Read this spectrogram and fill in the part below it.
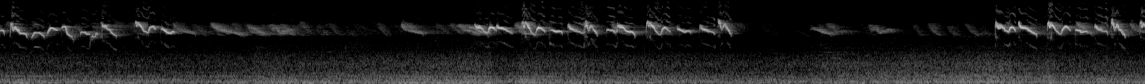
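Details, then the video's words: Afternoon 'líu' song of a Japanese white-eye, with bursts of rapid, very high zigzagging twitters separated by softer warbled passages and short pauses. "Chim khuyên líu buổi chiều"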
